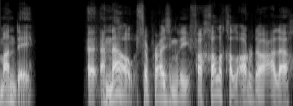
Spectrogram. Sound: speaks foreign language

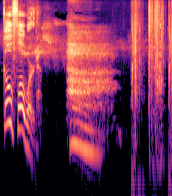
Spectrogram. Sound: sigh

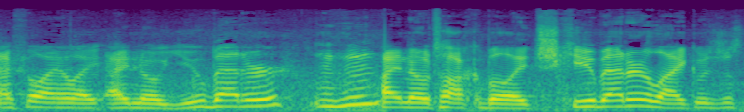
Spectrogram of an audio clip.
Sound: none

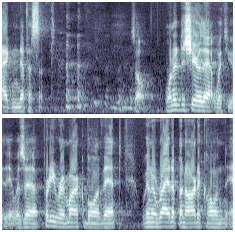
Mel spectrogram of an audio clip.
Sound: laughter

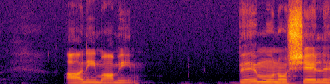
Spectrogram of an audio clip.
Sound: speaking Hebrew

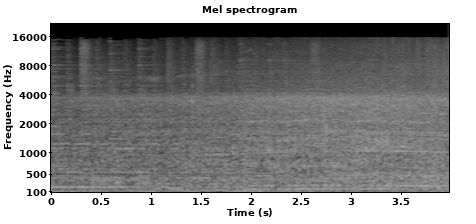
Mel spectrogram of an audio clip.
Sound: van rumbling

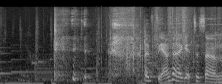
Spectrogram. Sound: laughs

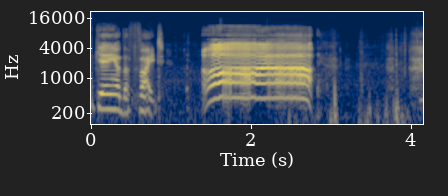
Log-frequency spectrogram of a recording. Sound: screaming

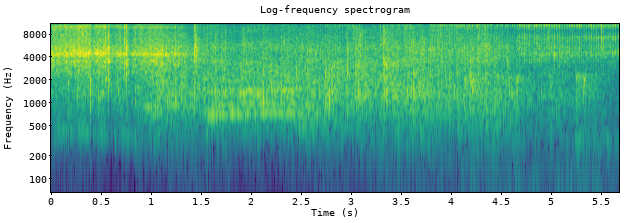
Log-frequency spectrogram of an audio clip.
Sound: applause

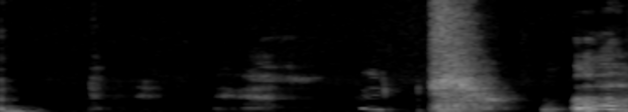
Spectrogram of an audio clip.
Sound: begins to sneeze; sneezes

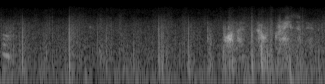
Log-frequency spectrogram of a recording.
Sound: whisper

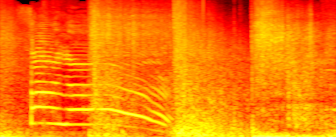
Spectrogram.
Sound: explosions

